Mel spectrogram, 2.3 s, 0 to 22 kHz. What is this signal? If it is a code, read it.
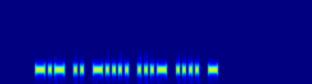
Morse code, heard as a keyed tone, about 50 wpm, 700 Hz. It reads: KI6VHT
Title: USA Call Signs - 6 Characters - Repeated 3x - 50wpm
